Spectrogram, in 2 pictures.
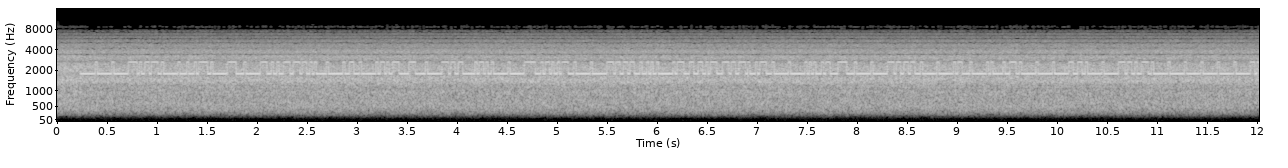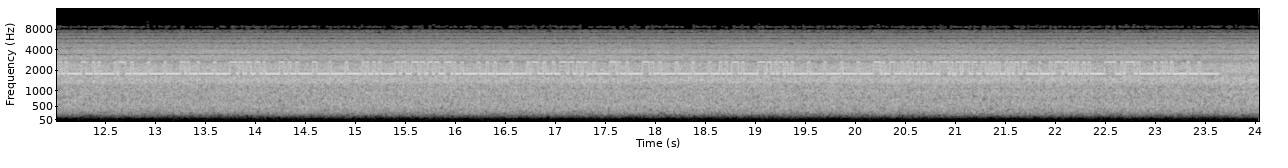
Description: RTTY (45.45 baud, 850 Hz shift), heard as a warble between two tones, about 2200 Hz centre, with radio static. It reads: QEONA XWDMM VDTDZ LJZIZ HZYBO LBXAI ARCZG IPVFL LHQZQ LHHKA DHCFK IYSVK FTEJK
